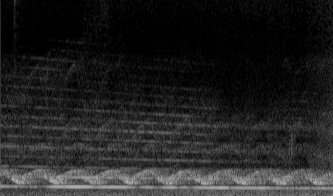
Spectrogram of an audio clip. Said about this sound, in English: Let me pause for a minute. Here comes the fire truck.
